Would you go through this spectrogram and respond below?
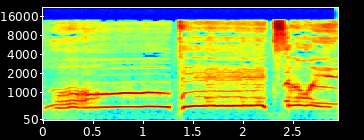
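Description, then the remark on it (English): A lone voice belts out the Woo Pig Sooie hog call, the Arkansas Razorbacks football cheer: a long, sustained high-pitched "woo," a second drawn-out held note, then a short rising "sooie" to finish, fairly loud. “I mean, Woo Pig Suey is our call for our football players and everybody.”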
